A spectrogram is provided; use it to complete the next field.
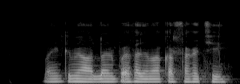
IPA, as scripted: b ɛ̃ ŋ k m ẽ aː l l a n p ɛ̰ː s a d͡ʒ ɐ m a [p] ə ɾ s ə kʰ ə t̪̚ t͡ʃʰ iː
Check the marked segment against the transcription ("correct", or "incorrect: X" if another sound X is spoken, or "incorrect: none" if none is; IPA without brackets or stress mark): incorrect: k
